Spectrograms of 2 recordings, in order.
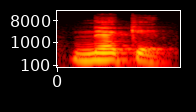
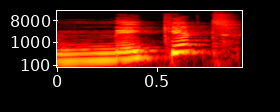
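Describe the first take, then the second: First: The first vowel is a short 'e' sound. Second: The first vowel is a long 'ay' sound. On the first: "But I say naked, like neck" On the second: "I have to really take my time and really move my mouth to pronounce the word"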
